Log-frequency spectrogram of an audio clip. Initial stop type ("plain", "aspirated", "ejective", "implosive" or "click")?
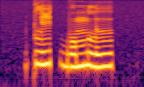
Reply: plain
